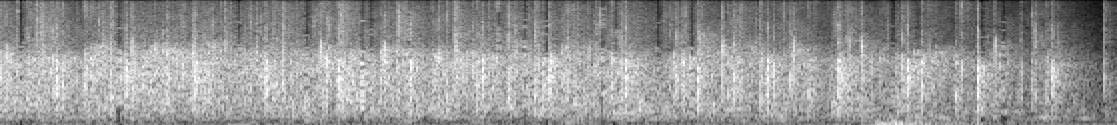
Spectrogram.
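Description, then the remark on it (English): Sustained applause from a crowd for a presenter after his current news segment on a show, a dense steady patter of many hands clapping at an even loudness for several seconds before tapering slightly at the end. “Man, I wish I'd get that kind of applause.”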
